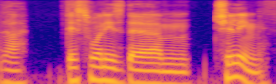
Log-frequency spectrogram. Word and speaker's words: Qilin: This one is the Chilling. This one's a Chilling. That's how you say it in Chinese.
